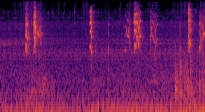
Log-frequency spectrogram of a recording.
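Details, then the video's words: African lovebirds in a cage at meal time, eating holy basil; short sharp high chirps in scattered bursts, a few clustered pairs, over a low steady background hum. "Meal time | African Love birds | Eating Holy basil | chirping sound"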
